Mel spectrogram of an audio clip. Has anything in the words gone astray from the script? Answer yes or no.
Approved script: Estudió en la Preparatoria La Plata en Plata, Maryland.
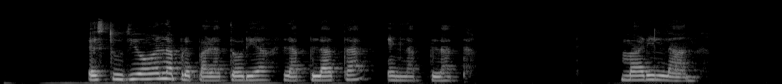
yes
